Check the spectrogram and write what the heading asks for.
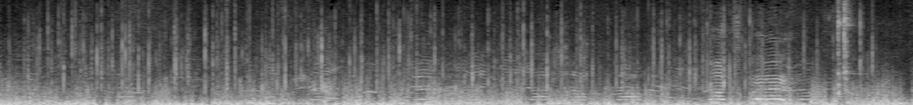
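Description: Wind buffeting the microphone in a steady low rumble, with scattered knocks and high-pitched shouts from young players on the pitch, loudest about five seconds in.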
